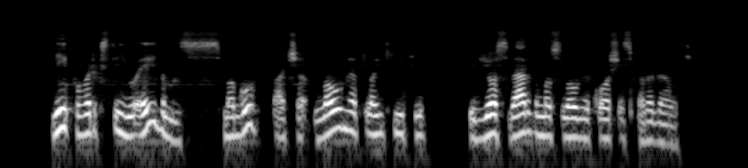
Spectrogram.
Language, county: Lithuanian, Vilnius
